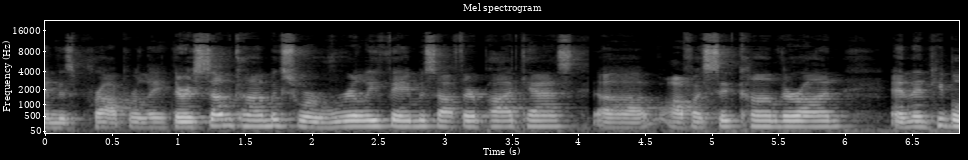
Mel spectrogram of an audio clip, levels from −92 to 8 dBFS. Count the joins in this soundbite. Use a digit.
1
